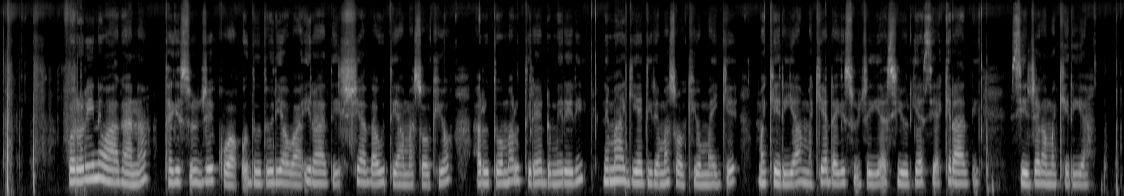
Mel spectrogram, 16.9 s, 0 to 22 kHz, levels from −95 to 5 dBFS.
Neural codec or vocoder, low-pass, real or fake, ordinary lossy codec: vocoder, 44.1 kHz, 128 mel bands, Pupu-Vocoder; none; fake; none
